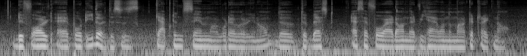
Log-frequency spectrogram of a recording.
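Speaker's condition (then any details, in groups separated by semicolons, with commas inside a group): No condition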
